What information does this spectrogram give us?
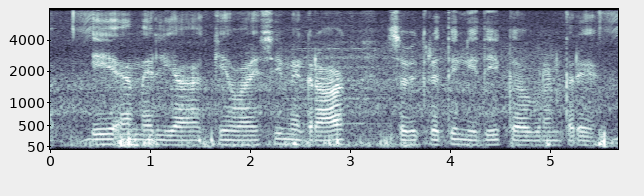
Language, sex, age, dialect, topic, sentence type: Hindi, male, 18-24, Hindustani Malvi Khadi Boli, banking, question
